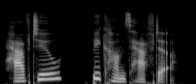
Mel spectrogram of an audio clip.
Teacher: Assimilation kicks in. The V sound basically gets ready for the voiceless T that's coming and it becomes voiceless itself.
